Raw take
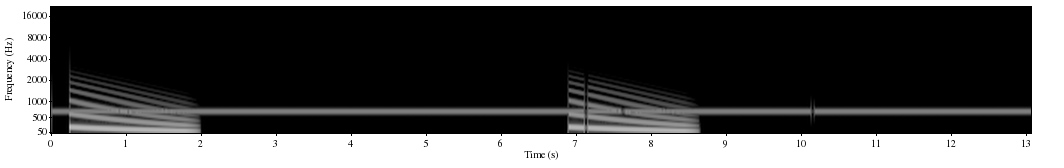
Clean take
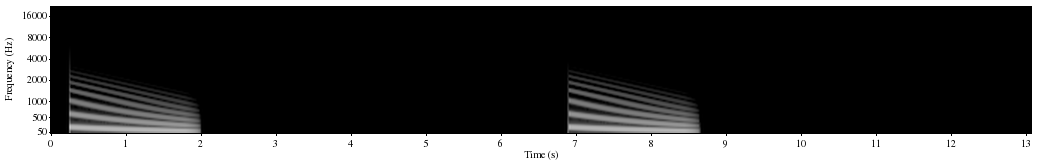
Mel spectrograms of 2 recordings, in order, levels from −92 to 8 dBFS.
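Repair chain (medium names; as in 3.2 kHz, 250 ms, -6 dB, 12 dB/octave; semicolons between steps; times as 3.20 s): band-stop 700 Hz, Q 30; interpolate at 7.10/10.12 s, 42 ms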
